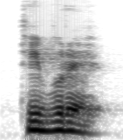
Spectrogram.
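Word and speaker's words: דברי: 얘 발음, 얘 장모음이죠. 왜죠? 디브레.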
